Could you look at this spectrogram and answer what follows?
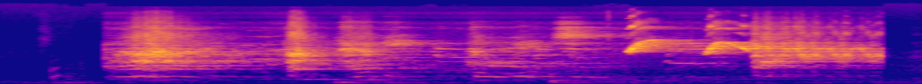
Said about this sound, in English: So when they introduced Abby, the witch in Firefly Funhouse, yeah. There is a wolf whistle and a boner sound.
